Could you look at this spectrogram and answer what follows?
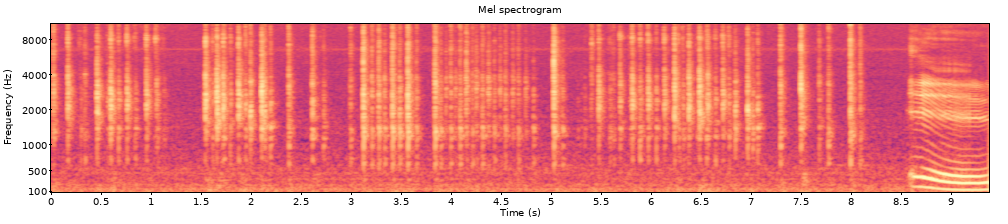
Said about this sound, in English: Hey. What? What? Hold on. What are you doing? Sounds like you're typing in a questionnaire.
